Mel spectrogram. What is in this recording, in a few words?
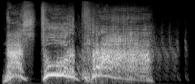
Male Sporeling Attack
